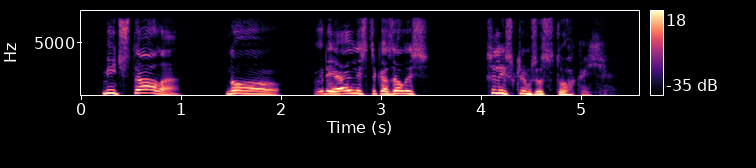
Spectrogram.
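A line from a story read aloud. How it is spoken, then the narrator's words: Sighing. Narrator (Russian): вздохнула Ниуру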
